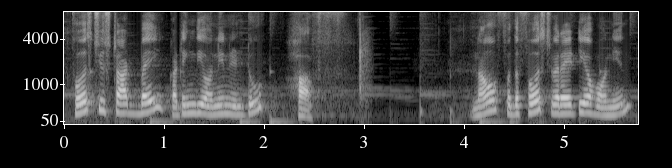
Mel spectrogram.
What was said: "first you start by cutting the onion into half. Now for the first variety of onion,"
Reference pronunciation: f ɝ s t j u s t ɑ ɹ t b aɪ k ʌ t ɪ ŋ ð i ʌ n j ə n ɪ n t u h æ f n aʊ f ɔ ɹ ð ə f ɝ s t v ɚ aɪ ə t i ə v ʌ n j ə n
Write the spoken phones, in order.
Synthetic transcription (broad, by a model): f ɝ s t j u s t ɑ ɹ t b aɪ k ʌ t ɪ ŋ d i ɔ n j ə n ɪ n t u h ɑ f n aʊ f ɔ ɹ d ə f ɝ s t v ɚ aɪ ə t i ə v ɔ n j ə n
